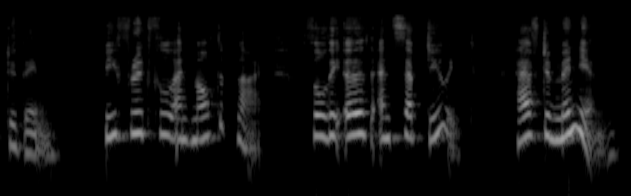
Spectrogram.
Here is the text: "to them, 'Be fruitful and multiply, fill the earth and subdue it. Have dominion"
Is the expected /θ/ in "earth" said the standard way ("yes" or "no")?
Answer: yes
